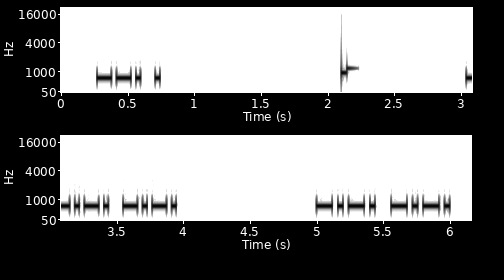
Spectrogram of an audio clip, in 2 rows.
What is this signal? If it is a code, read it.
Morse code, heard as a keyed tone, about 30 wpm, 700 Hz. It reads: GE CC CC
